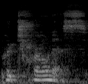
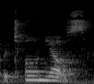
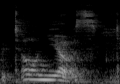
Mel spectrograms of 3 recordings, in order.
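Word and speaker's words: puttonyos: When you see a Tokai wine and you see the word Patronus, or I should say Pitonios, I was pronouncing it wrong, Pitonios.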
